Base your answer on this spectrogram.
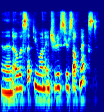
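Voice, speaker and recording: A woman's voice: a little high, animated, racing, creaky, darkish tone, husky. A woman advisor hosting a webinar over a video call, welcoming and organized as she hands off to each speaker.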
